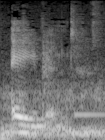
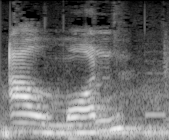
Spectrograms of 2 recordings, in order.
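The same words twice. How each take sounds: First: The L sound is silent in the word. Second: The L sound is pronounced in the word. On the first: The speaker calls it right. "It should be almond" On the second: The speaker calls it wrong. "We don't pronounce it almond or almond"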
